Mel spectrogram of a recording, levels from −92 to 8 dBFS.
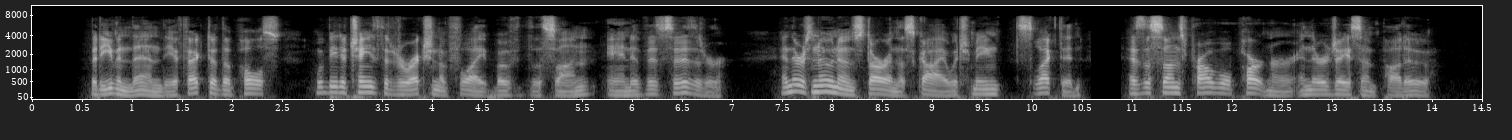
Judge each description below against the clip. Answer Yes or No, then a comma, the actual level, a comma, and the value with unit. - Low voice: Yes, low, 120 Hz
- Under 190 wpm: No, average, 195 wpm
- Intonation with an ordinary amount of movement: No, wide, 6.4 semitones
